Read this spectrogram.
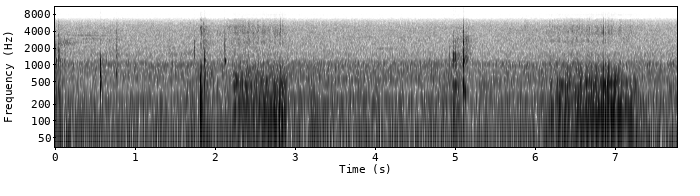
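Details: Tongue-out sleeping dog snoring twice, each a low, rattling, purr-like rumble lasting under a second, spaced about four seconds apart, with light clicks in between.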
